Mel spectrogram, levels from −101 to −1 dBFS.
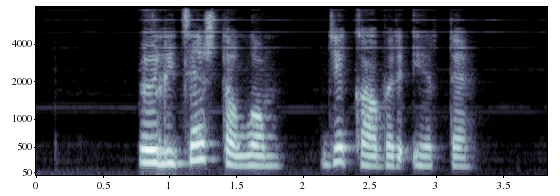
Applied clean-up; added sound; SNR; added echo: neural mask model DeepFilterNet 3.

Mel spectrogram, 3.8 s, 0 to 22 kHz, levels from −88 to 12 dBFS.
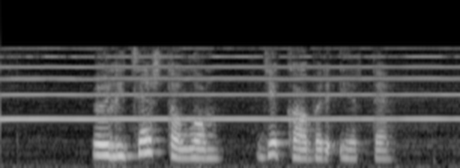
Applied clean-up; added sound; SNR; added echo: none; Bowed string instrument; 6 dB; none.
